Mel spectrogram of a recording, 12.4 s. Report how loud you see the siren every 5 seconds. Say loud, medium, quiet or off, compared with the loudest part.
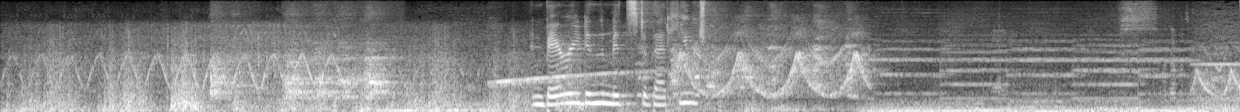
medium, loud, loud.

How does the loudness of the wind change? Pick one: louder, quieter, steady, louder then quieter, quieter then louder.
quieter.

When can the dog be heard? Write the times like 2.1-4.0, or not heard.
2.1-4.0, 6.3-8.7.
